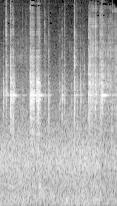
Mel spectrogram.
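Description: Small metal clamp hardware on a roof-mount bike rack being fitted by hand: a butterfly locking knob pushed and turned into place, making a run of sharp metal clicks and short scrapes with brief high squeaks.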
